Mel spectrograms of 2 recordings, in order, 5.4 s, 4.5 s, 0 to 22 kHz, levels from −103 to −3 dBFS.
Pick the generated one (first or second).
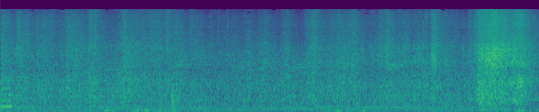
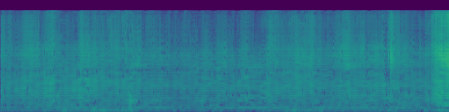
second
